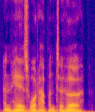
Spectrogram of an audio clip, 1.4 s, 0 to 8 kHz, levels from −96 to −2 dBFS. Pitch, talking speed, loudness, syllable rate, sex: 85 Hz, 250 wpm, -16 LUFS, 7.4 syllables/s, male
